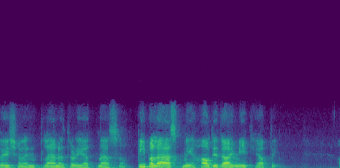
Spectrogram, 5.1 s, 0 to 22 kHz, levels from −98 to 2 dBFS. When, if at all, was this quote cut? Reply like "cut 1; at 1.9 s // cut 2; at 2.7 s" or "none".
cut 1; at 2.0 s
